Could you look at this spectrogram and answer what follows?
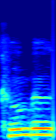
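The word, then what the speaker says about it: Khumbu: Is Kumbu the correct Yep. The pronunciation? Kumbu.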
